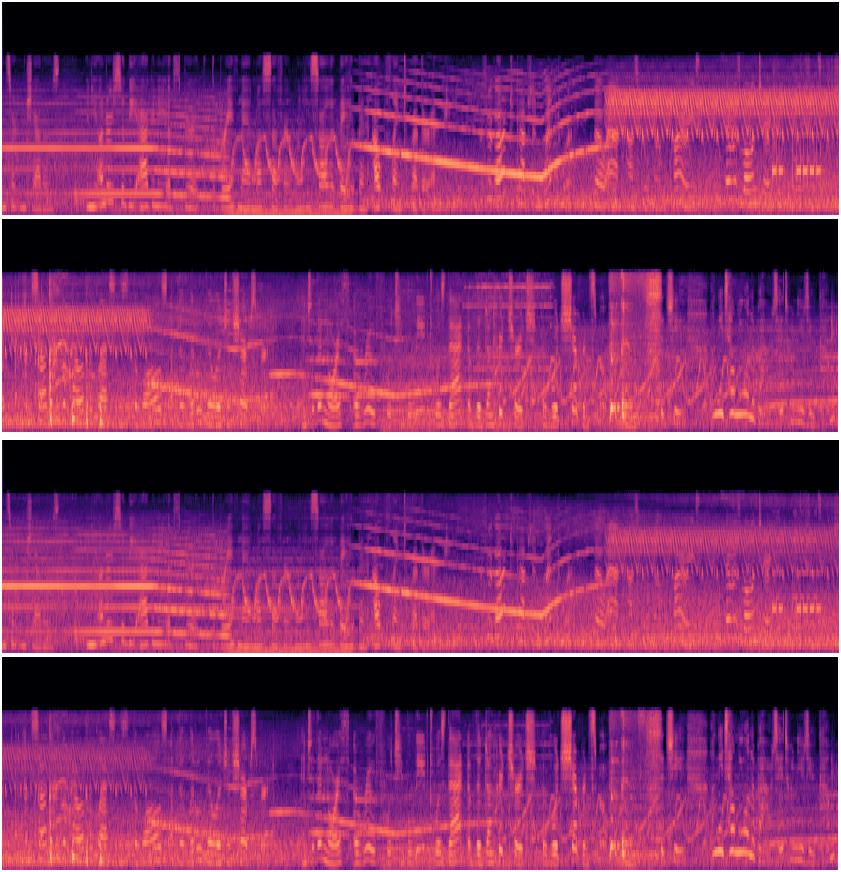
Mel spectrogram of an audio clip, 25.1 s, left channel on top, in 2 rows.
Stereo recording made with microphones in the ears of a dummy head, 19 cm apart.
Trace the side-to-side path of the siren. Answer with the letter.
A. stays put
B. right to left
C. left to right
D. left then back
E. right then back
B.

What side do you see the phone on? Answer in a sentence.
You can hear the phone on the left.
